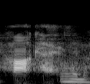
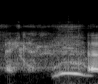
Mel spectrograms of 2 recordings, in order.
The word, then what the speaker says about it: Mako: This is a Mako reactor, Dave, officially pronounced Marco. Right, I've always pronounced it Mako. Officially it is Marco though, and you can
